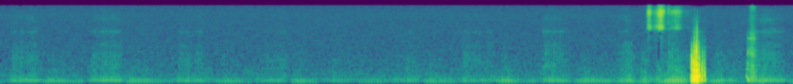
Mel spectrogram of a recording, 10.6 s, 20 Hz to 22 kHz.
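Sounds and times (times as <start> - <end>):
sleepy kitten purring: 0.0 - 10.5
kitten sniffing and snuffling against the microphone: 8.6 - 9.2.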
